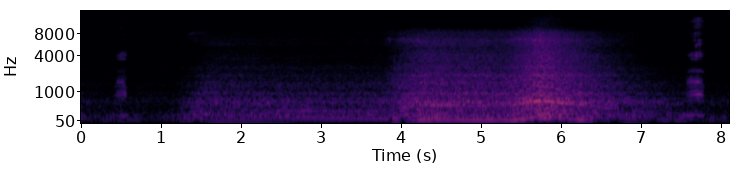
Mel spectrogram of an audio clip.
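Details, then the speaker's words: Isuzu 1.9 diesel pickup, 100,000+ km, oil breather vented to ground since new, catalytic converter replaced with pipe, 3.3 final drive, accelerating: note climbs smoothly with rising whir then eases, no knocks or rattles; pulls well. Normal acceleration. "เร่งก็ดีอยู่นะครับแต่ก็อยากจะฟังเสียงเครื่องข้างนอกกันนะครับเสียงก็ปกตินะเสียงนิ่งมาก"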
